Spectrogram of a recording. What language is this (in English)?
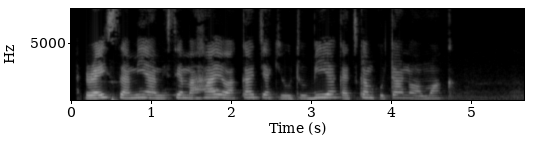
Swahili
